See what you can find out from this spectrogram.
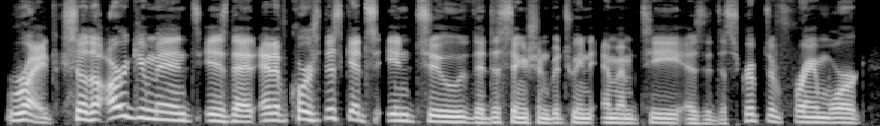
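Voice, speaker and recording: A man co-hosting a podcast, thinking aloud in an animated casual chat. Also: on the high side, normal speed, few pauses, smooth, dry recording, studio quality. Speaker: podcast co-host.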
